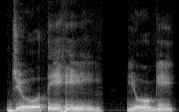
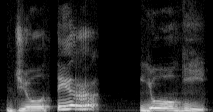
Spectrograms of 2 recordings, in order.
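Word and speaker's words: ज्योतिर्योगी: अच्छा, कुछ लोग है ना, ये 2 भाग करने के बदले ये बोलते हैं कि हम तो ज्योतिर योगी इस तरह से उच्चारण करेंगे। अर्थात कैसे, मैं आपको करके बताता हूं। तत्र चांद्रमसम ज्योतिर योगी प्राप्य निवर्तते, इस तरह ज्योतिर और योगी इस तरह करके उच्चारण करेंगे, ऐसा कुछ लोग बोलते हैं। वो भी सही है।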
